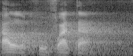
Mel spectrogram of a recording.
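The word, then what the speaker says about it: الحفاة: Sabda beliau sallallahu alaihi wasallam, wa antaral hufata, dan bahwasanya engkau akan melihat al-hufata bidomil ha'il muhmalati, dengan doma ha yang tidak bertitik, ha hu ya, nggak pakai titik, dibacanya doma.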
